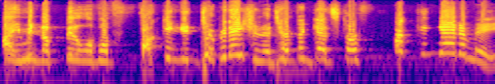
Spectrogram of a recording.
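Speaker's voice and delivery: high, enraged, fed-up furious scream. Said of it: "Aster screams".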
